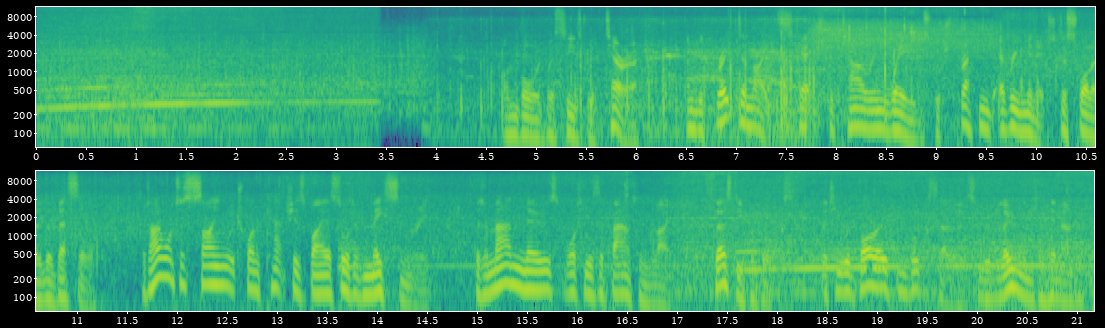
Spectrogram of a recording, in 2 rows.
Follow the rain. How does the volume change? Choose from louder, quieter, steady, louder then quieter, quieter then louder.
louder then quieter.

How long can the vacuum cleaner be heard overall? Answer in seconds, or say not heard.
11 s.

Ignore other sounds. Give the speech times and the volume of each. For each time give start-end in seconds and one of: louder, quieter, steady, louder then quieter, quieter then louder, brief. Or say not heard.
4.7-21.1 steady.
